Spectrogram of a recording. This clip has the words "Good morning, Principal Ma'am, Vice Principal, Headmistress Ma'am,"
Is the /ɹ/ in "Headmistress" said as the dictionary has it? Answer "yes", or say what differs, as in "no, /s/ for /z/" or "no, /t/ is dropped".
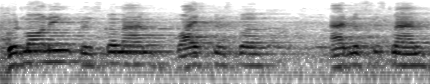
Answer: no, /ɹ/ is dropped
